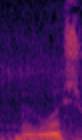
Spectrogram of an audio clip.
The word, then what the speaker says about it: morose: Morose rhymes with hose.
